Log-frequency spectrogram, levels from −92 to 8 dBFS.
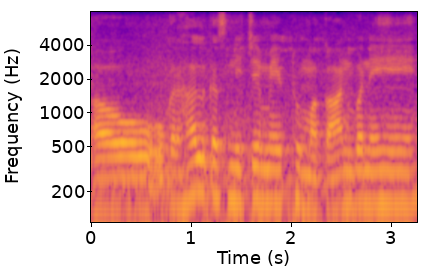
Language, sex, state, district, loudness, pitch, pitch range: Chhattisgarhi, male, Chhattisgarh, Rajnandgaon, -15 LUFS, 150 Hz, 135-160 Hz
